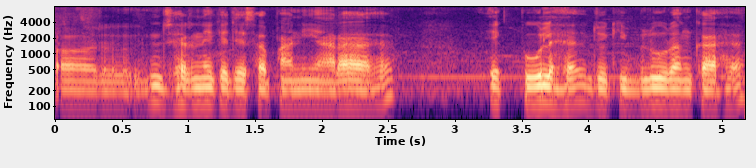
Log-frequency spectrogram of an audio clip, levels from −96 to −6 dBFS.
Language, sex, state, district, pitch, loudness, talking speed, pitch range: Hindi, male, Chhattisgarh, Rajnandgaon, 110 Hz, -18 LUFS, 195 wpm, 105-120 Hz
